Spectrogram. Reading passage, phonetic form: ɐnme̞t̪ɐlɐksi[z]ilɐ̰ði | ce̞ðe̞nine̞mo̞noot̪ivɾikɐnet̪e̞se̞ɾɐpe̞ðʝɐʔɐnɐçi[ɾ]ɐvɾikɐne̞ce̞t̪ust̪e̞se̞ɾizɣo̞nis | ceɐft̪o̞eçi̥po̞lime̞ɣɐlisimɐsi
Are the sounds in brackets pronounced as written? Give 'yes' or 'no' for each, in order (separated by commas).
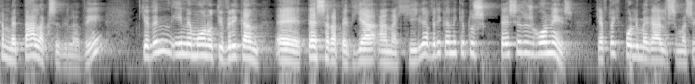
no, no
